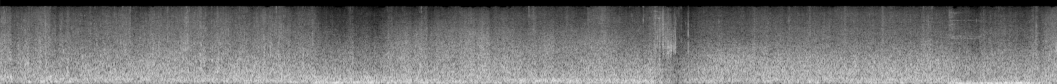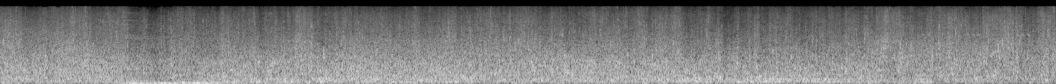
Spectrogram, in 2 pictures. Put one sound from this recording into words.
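Waves wash steadily against a rocky shore.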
